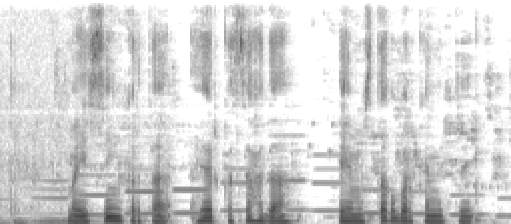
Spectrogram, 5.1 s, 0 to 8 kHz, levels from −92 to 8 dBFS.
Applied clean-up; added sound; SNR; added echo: classical method log-MMSE.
